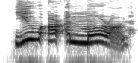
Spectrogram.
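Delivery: slow words spoken through a clenched jaw. Reading a story, Styles speaks to Derek through gritted teeth. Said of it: "he says through gritted teeth".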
